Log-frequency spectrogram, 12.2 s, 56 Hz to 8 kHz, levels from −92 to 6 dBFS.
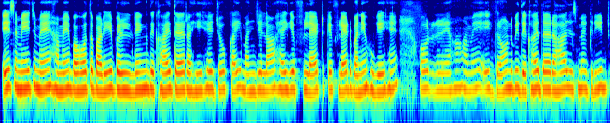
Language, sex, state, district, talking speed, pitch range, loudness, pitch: Hindi, female, Chhattisgarh, Kabirdham, 170 wpm, 210-225 Hz, -17 LUFS, 220 Hz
